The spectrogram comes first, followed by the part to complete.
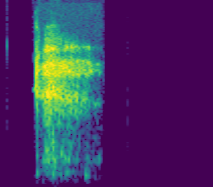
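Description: Near silence with one short, faint breath of a man drawn in about a third of a second in.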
